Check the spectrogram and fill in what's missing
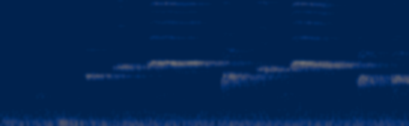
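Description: Indian ringneck parakeet whistling a tune: clear, held notes that step up and down in pitch, about six notes in three seconds, over quiet low room hum.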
